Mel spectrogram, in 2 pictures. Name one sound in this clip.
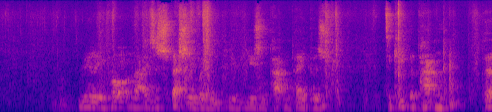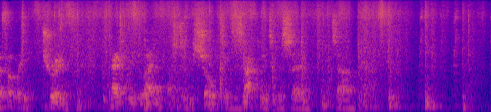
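A middle-aged man talks calmly.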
